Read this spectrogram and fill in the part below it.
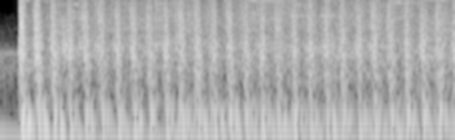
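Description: Rapid automatic gunfire in Call of Duty: Modern Warfare, aimed upward at an enemy UAV, a loud, steady stream of closely spaced shots with no pauses for about two seconds.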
